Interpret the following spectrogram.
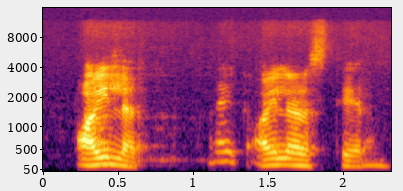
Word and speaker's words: Euler: यूलर्स ने definitely यूलर्स, यहाँ पे मैंने आपको प्रोनाउंसिएशन भी बोला था कि फॉरेन कंट्रीज में जनरली इनको बोला जाता है ऑयलर, राइट?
